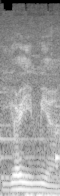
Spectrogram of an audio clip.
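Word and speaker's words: Yoimiya: done it without yo Mia and the traveler yo Mia that's how you pronounce it okay you're turning out to be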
